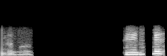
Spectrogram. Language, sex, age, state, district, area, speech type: Hindi, female, 18-30, Rajasthan, Nagaur, rural, conversation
